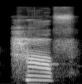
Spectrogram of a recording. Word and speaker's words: half: हाफ, HALF, हाफ, हाफ में भी एफ के आगे एल है तो एल साइलेंट होगा।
